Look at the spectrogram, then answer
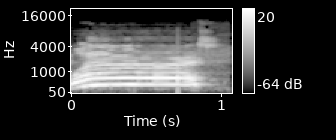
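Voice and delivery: high, drawn-out "what"; retold shocked reaction. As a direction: stretch the word out in high-pitched disbelief. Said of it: "And I went".

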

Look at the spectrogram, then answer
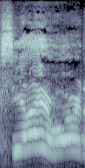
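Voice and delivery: put-on high child's voice; lightly voiced little kid saying goodbye; kid's voice. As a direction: chirp it like a small boy. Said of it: "he's like".

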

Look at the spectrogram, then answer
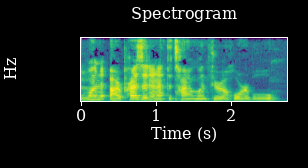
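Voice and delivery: usual speaking voice

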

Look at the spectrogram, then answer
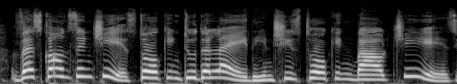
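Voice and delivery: slow, drawn-out Midwestern commercial voice; Wisconsin cheese lady. Retold or imitated. Actress showing panel where her character voice came from, slow Midwestern. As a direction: stretch the vowels like a cheese ad. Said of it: "I actually got that voice from the Wisconsin cheese commercial".

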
